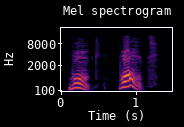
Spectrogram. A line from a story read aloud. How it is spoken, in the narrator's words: cried Michael naughtily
